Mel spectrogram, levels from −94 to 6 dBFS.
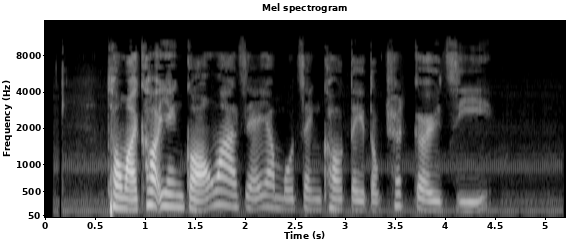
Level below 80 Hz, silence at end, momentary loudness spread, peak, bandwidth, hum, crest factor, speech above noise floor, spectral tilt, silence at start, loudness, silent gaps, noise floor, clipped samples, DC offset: -60 dBFS; 0.8 s; 17 LU; -2 dBFS; 11 kHz; none; 22 dB; 34 dB; -5 dB/octave; 0.6 s; -22 LUFS; none; -56 dBFS; under 0.1%; under 0.1%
